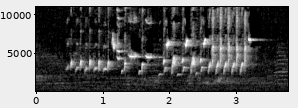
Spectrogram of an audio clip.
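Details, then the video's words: A male European goldfinch, a breeding father bird from Antalya, Turkey, recorded in 2018, sings a quick, tinkling run of liquid twitters and buzzy trills, high and bright, lasting about three seconds over faint background hiss. "Saka kuşu ötüm"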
